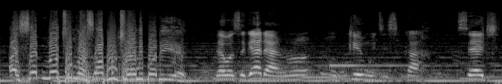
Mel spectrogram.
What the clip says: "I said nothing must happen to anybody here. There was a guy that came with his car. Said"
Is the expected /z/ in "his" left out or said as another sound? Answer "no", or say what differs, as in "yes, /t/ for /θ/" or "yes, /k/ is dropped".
yes, /s/ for /z/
